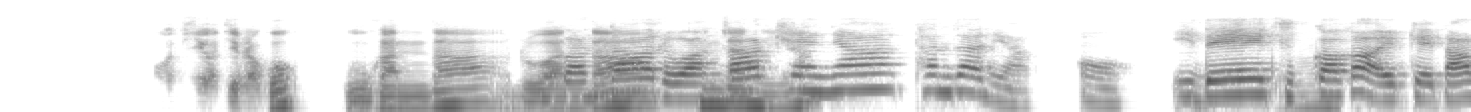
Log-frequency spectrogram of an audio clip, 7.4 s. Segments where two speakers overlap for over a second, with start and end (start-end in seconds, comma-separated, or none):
2.7-4.0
